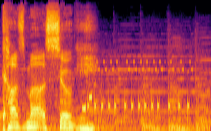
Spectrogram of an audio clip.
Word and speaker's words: Kazuma Asogi: It's pronounced Kazuma Asogi.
